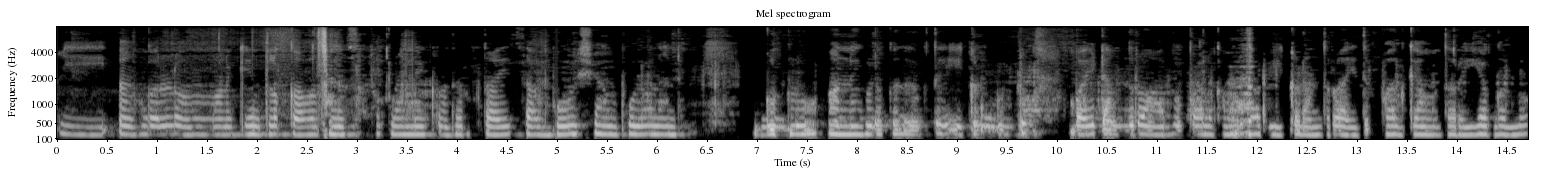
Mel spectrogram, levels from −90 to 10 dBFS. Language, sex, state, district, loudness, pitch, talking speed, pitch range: Telugu, female, Andhra Pradesh, Anantapur, -21 LUFS, 215 Hz, 115 wpm, 205-220 Hz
